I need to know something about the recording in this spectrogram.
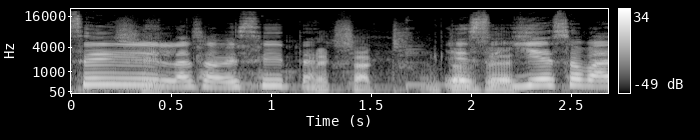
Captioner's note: speaking Spanish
